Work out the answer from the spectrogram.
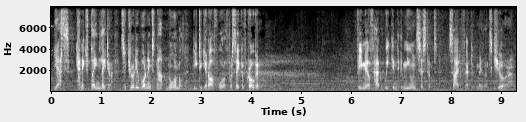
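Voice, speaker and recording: An actor playing a brisk, brilliant aging alien scientist in a video game, speaking in clipped, telegraphic phrases that drop small words. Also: male voice, medium pitch, expressive, lightly acted. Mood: urgent, clinical. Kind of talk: video game cutscene acting. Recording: long hall reverb, music behind.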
